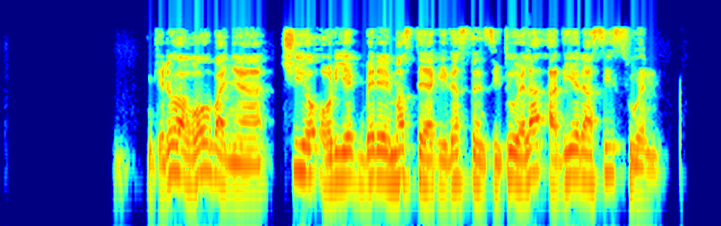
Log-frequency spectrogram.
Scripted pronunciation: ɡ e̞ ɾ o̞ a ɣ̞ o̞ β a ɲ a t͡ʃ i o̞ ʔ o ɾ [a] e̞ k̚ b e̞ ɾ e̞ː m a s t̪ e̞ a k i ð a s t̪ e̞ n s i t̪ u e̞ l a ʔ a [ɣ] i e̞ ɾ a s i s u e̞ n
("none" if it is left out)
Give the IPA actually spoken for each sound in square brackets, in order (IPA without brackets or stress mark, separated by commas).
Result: i, ð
